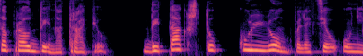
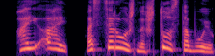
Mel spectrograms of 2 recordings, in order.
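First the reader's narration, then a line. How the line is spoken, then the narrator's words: Mother's alarmed cry. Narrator (Belarusian): крыкнула маці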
